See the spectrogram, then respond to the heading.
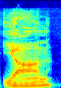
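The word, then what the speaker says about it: Jann: is spelled Jan but they pronounce it yawn oh and yeah I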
